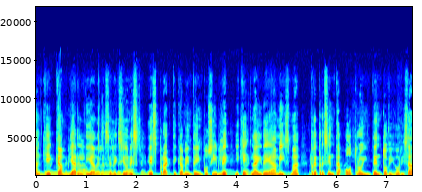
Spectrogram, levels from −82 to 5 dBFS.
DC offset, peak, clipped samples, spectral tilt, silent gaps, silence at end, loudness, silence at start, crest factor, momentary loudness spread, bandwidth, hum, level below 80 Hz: under 0.1%; -2 dBFS; under 0.1%; -5.5 dB/octave; none; 0 s; -21 LUFS; 0 s; 20 dB; 5 LU; 14.5 kHz; none; -48 dBFS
